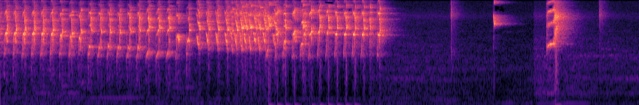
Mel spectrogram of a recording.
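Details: Lovebird calling to make other lovebirds answer: a loud, rapid, high-pitched chattering of harsh pulses, about four per second, for five seconds, then a few sharp isolated chirps in near silence.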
